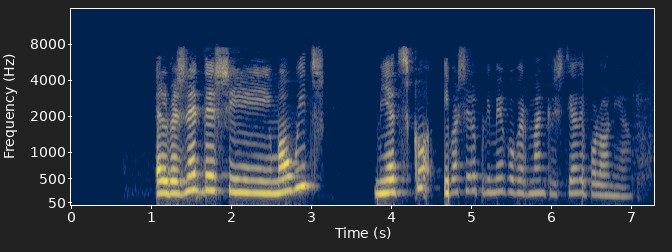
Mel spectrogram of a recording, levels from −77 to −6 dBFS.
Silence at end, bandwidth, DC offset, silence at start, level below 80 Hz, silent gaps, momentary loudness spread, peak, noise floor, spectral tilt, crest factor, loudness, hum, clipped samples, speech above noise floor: 0.35 s; 8 kHz; under 0.1%; 1.05 s; -64 dBFS; 3.68-3.73 s; 17 LU; -4 dBFS; -68 dBFS; -4.5 dB/octave; 18 dB; -18 LUFS; none; under 0.1%; 48 dB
